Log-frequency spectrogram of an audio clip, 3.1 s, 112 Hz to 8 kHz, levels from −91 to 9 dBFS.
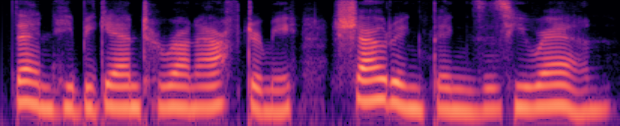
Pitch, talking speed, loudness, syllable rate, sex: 215 Hz, 230 wpm, -19 LUFS, 5.4 syllables/s, female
